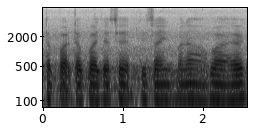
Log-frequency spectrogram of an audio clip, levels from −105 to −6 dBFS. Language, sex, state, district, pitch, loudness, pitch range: Hindi, male, Chhattisgarh, Raipur, 110 Hz, -17 LUFS, 105-110 Hz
